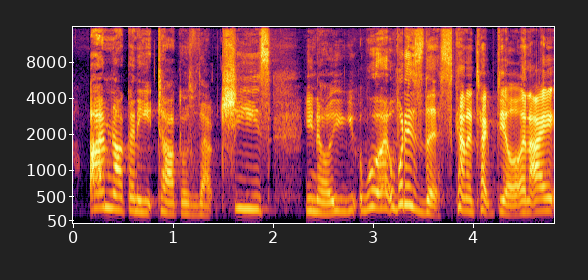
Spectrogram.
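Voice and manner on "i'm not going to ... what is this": mock angry ranting tone. Retelling a customer scolding over tacos without cheese: imitating an angry rant. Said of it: "just let me have it".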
